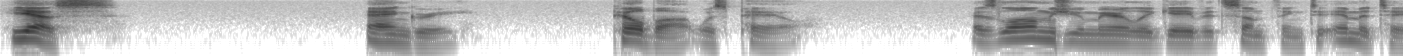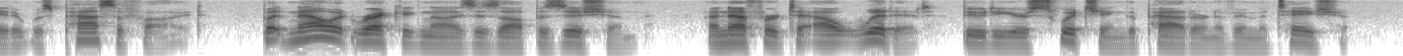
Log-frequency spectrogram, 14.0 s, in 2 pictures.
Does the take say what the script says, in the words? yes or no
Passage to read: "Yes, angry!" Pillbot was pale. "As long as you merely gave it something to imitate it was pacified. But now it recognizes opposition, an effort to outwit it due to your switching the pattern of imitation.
yes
